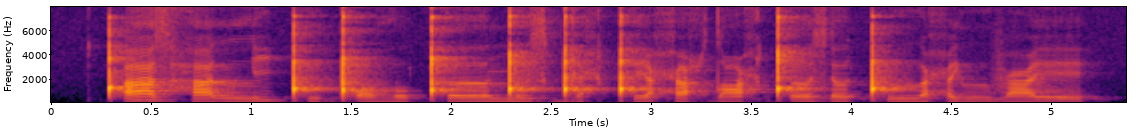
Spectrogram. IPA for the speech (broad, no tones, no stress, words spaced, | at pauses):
ǃʼazha lːiǃʰɯǃʼɔɦo ǃʰəː ŋ͡ǃɯzɡ͡ǃiħǃʰe ħəħdˤəːħǃʼəːz ɾə ǃʼɯːħjɯːvʕeː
